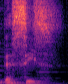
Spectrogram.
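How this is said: It is said with an s sound, Latin American style.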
